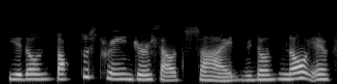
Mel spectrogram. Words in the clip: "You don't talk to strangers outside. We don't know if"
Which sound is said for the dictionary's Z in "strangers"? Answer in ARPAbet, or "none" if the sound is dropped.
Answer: S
